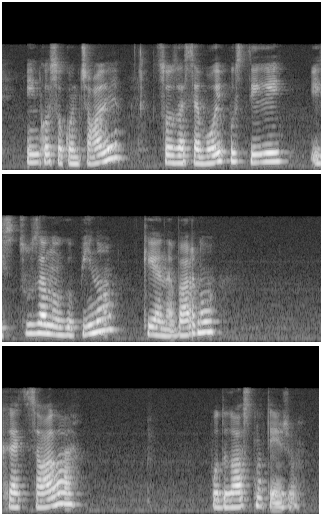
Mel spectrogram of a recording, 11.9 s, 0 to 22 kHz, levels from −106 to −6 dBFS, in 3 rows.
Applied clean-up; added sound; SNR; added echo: none; none; none; none.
